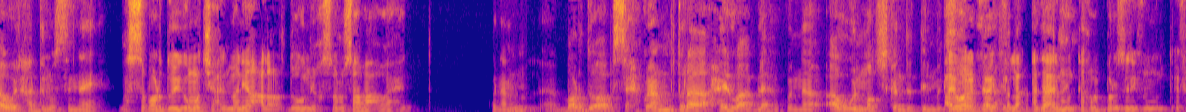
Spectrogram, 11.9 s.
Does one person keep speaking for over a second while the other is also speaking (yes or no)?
yes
